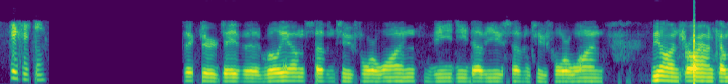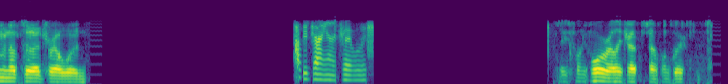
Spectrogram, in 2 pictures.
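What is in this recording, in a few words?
Raleigh Police Southwest District Dispatch; wake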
